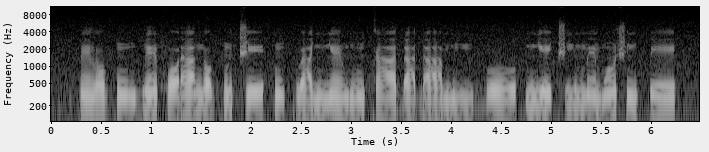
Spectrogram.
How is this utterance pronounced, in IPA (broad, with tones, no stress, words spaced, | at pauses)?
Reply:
pɛ̃˧lɔ˧kʷũ˧ ɡ͡bɛ̃˦fɔ˧ɾaː˦nɔ˦ kʷĩ˦t͡ʃeː˧hũ˧ kʷaː˨ɲɛ̃˧ ɡʷũ˨ kaː˧ɗa˨ ɗaː˨ miː˨ɓoː˧ | ɲe˦˨t͡ʃi˦ mɛ̃˨ bɔ̃˦ʃĩ˨ k͡pe˧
